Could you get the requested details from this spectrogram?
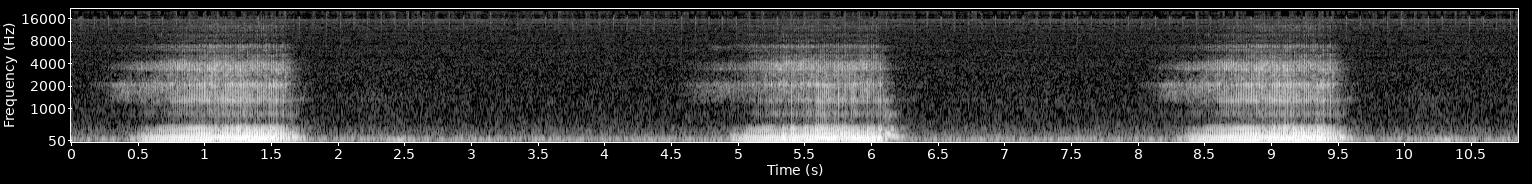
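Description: Loud, rattling snores on each breath in, three in eleven seconds, with quiet breath out between; regular snoring at about 16 breaths a minute.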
